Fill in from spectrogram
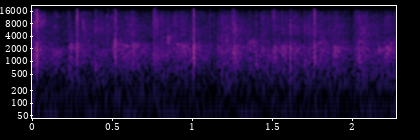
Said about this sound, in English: Go ahead and give the Lord a hand clap this morning.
